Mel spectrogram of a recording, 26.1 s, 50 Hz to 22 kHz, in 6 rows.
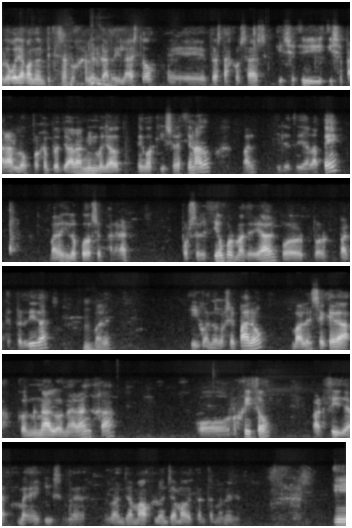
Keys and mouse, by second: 16.0 click.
